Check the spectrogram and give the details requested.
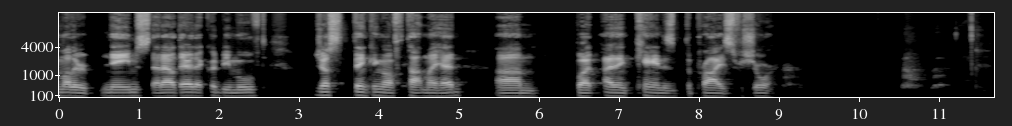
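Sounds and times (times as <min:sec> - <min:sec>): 
speech: 0:00.0 - 0:09.0
dog barking: 0:09.0 - 0:09.4, 0:10.5 - 0:11.2
short yip-like sound: 0:10.6 - 0:11.2.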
